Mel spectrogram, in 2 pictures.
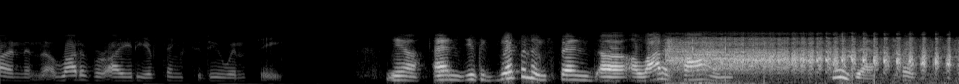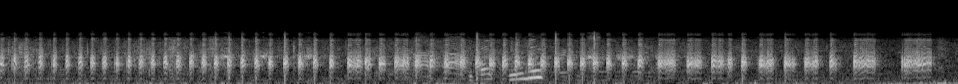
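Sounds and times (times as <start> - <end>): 
speech: 0.1 - 3.0, 3.8 - 7.5, 8.3 - 9.5, 14.7 - 15.5
chicken clucking: 6.7 - 19.1.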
